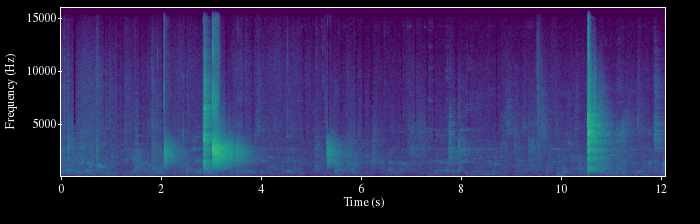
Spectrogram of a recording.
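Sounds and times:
pool balls clacking: 1.9 - 3.8, 5.3 - 5.9.

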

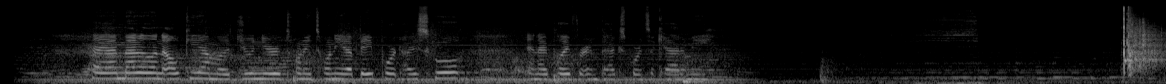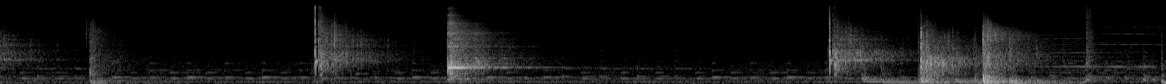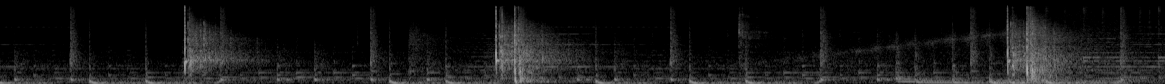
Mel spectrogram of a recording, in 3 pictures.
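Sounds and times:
background music with steady beat: 8.2 - 34.9
bat hitting softballs: 11.1 - 13.0, 14.7 - 17.2, 19.8 - 22.1, 25.1 - 26.0, 28.2 - 29.3, 33.3 - 34.2.

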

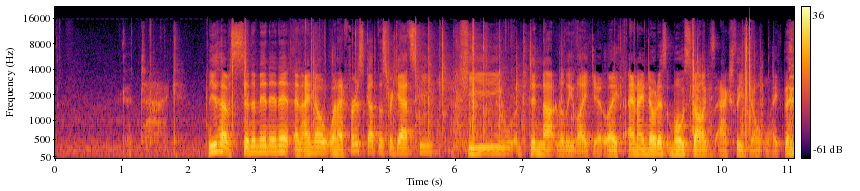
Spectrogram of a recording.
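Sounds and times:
quiet whisper: 1.0 - 2.0.

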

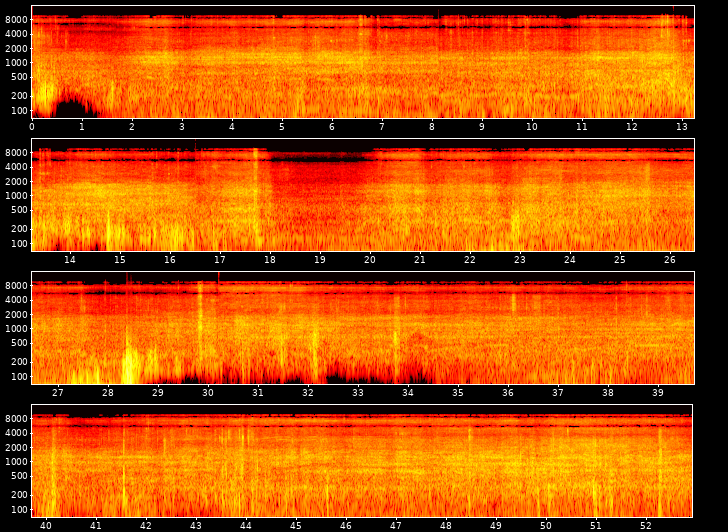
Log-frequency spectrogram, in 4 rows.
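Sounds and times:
electric motor and gearbox whirring: 0.0 - 18.2, 19.6 - 52.9
wind on microphone: 0.0 - 52.9
tyres scraping on stone: 1.4 - 18.1, 19.8 - 52.9.

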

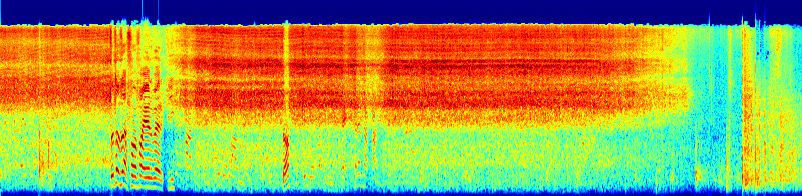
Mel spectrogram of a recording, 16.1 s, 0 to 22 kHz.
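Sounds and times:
firework fountain hissing: 0.0 - 16.0.

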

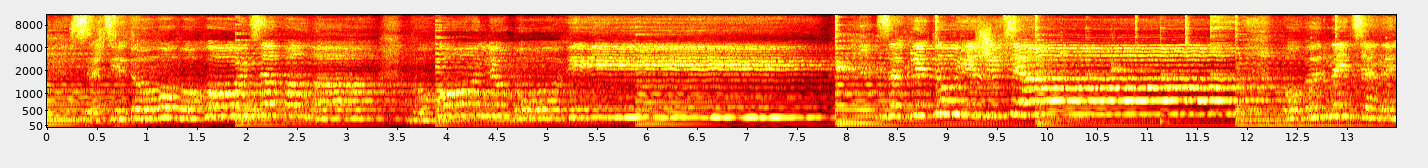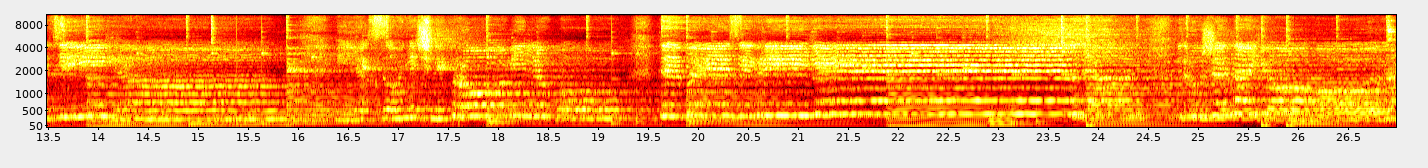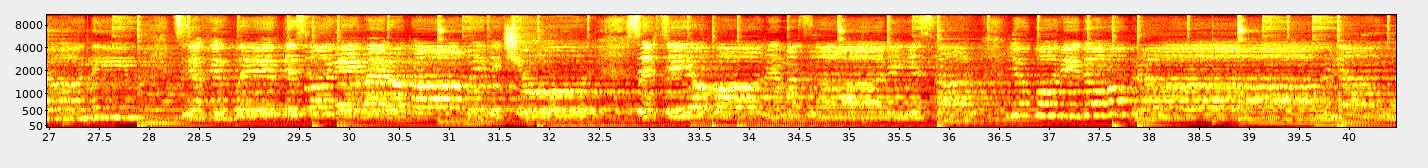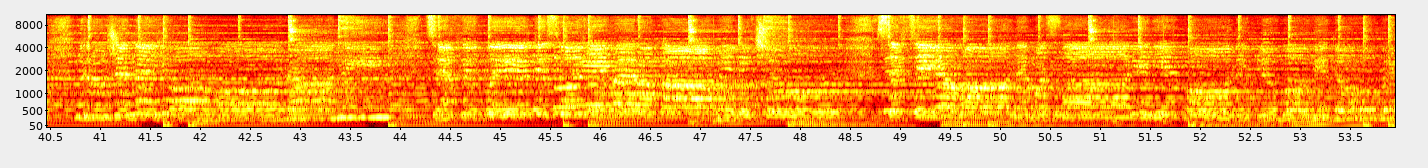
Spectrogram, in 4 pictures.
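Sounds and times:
women singing in harmony: 0.0 - 53.9.

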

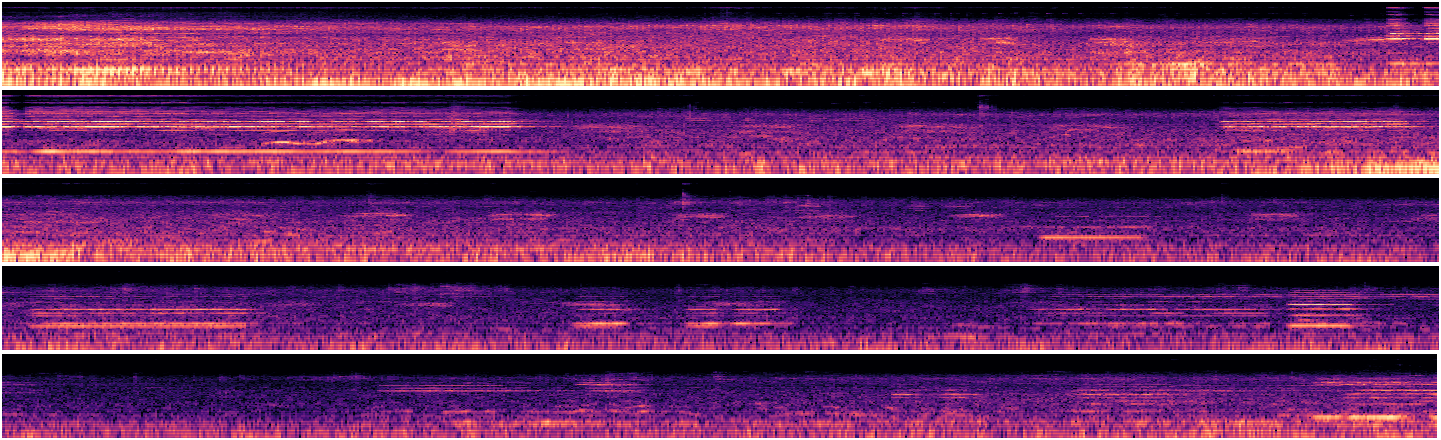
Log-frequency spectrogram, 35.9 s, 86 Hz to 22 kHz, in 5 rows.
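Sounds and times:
steady traffic noise: 0.0 - 35.9
vehicle horns honking: 6.8 - 10.0, 13.3 - 14.5, 21.6 - 23.3, 26.7 - 29.2, 33.2 - 35.9.

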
